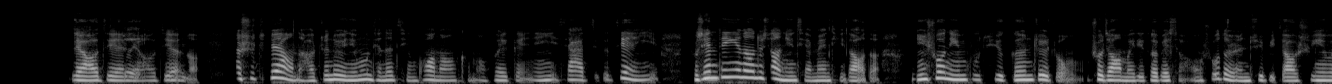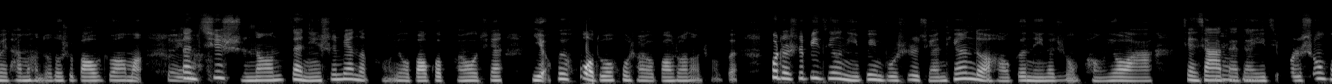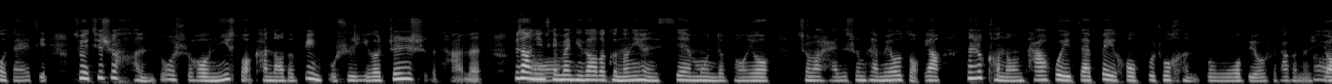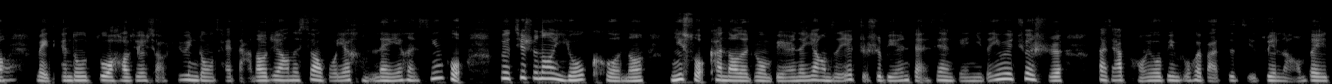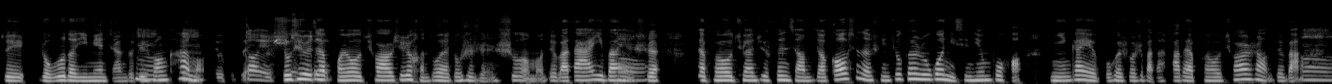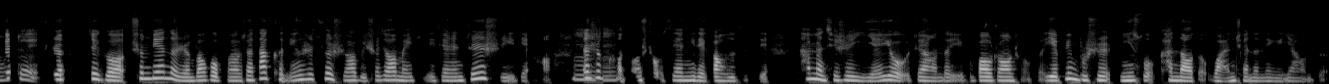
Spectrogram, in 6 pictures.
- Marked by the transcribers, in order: none
- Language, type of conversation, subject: Chinese, advice, 和别人比较后开始怀疑自己的价值，我该怎么办？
